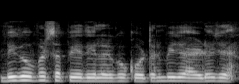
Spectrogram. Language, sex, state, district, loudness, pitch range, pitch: Hindi, male, Rajasthan, Jaipur, -15 LUFS, 155-175 Hz, 160 Hz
